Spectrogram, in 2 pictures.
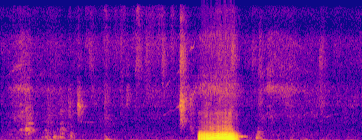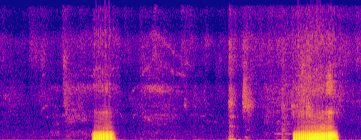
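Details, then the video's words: A Pekingese puppy snores in its sleep: three throaty, vibrating snores at irregular gaps of four to five seconds, with a small snort in between and a quiet room around. "패키니즈 코고는 영상"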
